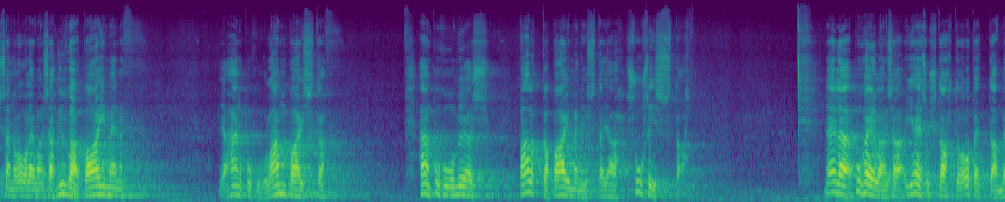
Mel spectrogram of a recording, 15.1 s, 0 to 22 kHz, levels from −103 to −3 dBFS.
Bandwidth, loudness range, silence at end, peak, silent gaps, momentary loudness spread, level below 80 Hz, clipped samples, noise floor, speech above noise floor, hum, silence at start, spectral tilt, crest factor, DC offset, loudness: 14.5 kHz; 6 LU; 0 s; -8 dBFS; none; 19 LU; -64 dBFS; under 0.1%; -58 dBFS; 34 dB; none; 0 s; -6.5 dB/octave; 18 dB; under 0.1%; -25 LUFS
